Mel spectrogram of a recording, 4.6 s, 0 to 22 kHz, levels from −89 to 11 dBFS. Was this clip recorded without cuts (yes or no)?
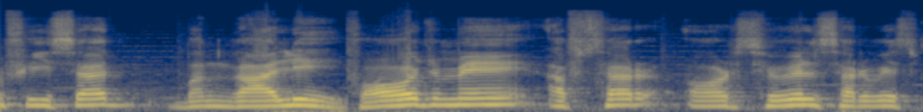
no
